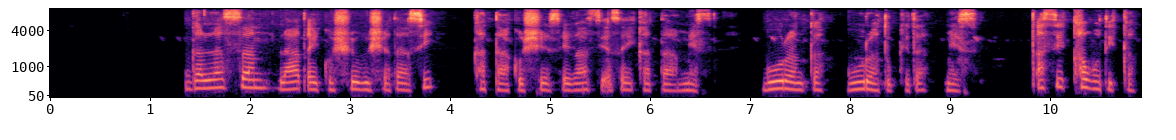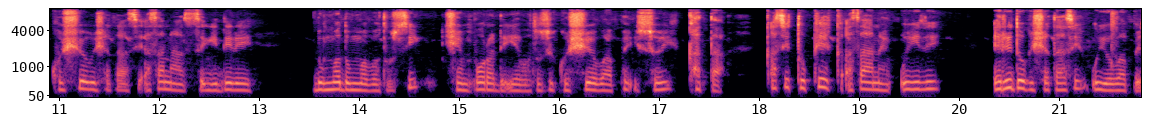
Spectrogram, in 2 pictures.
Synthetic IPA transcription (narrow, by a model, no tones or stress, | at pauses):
ɡɐlːɐsːɐnlaːt̪ʼɐjkɔʃːɪjɔɡɪʃːɐt̪aːsːɪ | kʰɐt̪ːaːkɔʃːe̞ːshɛɡaːsːɪɐsɐjkɐt̪ːaːmeːs | ɡuːɾɐŋkːɐ | ɡuːɾaːt̪ʊkʰːɛt̪ɐme̞ːs | kʼɐsːɪkʰɐwɔt̪ɪkːɐkʰɔʃːɪjɔɡɪʃːɐt̪aːsːɪʔɐsɐnaːsɛɡɪd̪ɪd̪eː | d̪ʊmːɐd̪ʊmːɐbɐt̪ʊsːɪʃɛmpːoːɾɐd̪ɛʔɪjɐbɐt̪ʊsːɪkɔʃːɪjɔbaːpːɛʔɪsːɔjkʰɐt̪ːaː | kʼɐsːɪt̪ʊkːeːkːɐʔɐsaːnɐjʊjɪd̪ɪ | ɛɾɪd̪ɔɡɪʃːɐt̪aːsɪʊjjɔbaːpːɛ̰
